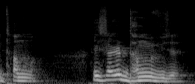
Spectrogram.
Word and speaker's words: Dhamma: In Buddhism, in the Pali language, R is silent. So Dharma is Dhamma.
